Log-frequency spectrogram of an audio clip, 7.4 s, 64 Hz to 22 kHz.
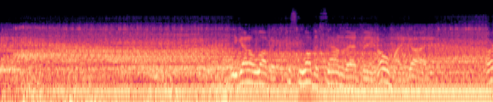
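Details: GM 4-71 supercharged two-stroke diesel, about 160 HP, roughly 50-60 years old, driving a Frick sawmill, idling just after a secondary fuel filter change. Deep, steady idle with an even beat, no stumbling, birds chirping in the background; running fine.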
